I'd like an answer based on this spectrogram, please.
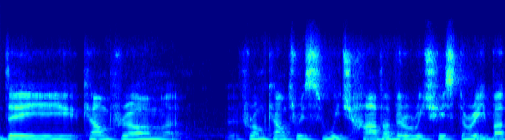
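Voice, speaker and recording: A man speaks in a Polish accent at medium pitch and a fairly slow pace. His voice is somewhat breathy, with a dark, mellow tone. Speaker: wargame reviewer. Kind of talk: panel discussion. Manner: halting.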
